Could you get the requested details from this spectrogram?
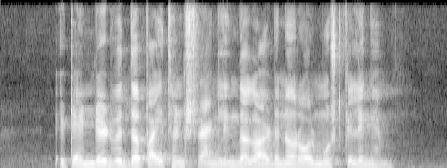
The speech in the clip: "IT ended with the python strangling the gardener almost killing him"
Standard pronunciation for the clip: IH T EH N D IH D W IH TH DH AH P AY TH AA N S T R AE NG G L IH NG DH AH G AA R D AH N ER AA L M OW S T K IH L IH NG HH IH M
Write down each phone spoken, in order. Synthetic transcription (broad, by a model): IH T EH N D IH D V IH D AH P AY T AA N S T R AE NG G L IH NG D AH G AA R D AH N ER AA L M OW S T K IH L IH NG HH IH M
